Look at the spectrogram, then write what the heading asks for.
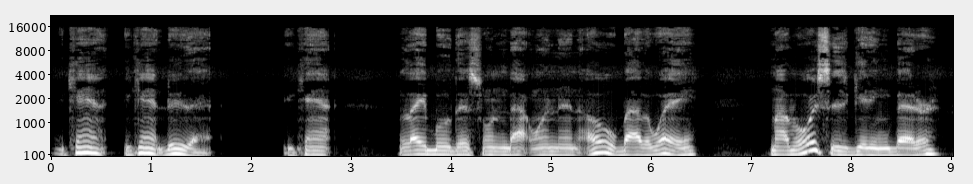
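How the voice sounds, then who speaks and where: A man speaking slowly and haltingly in a personal video monologue, who is hard of hearing and raises his voice at times. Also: on the low side, expressive, mellow, no echo. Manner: slow, halting, emphatic delivery.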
